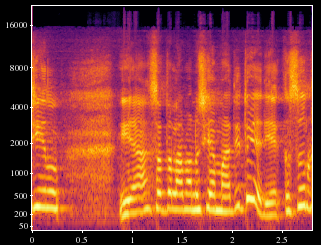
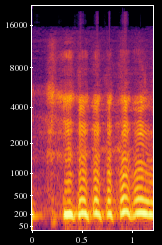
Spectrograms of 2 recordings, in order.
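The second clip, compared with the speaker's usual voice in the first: terkekeh geli sendiri; tawa kecil; 5 semitones lower than usual. Real, not acted. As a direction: tertawa pendek atas leluconnya. Bercanda babi itu harum. (tawa spontan pendek)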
